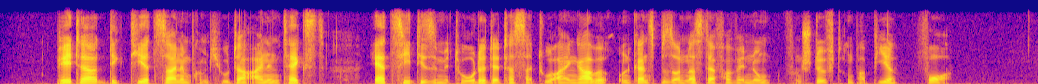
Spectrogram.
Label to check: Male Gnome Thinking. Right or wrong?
Wrong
